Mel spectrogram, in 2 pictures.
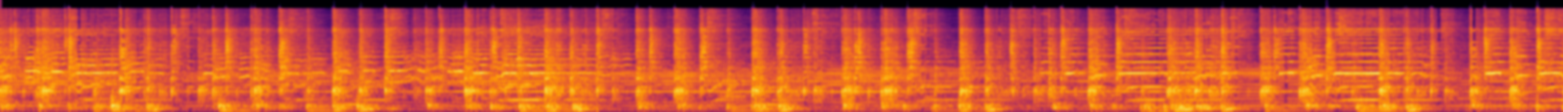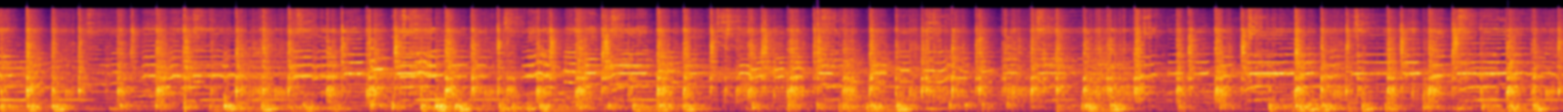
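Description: Traditional South Indian ritual music: a shrill reed wind instrument plays a sustained, wavering melody over steady rhythmic drumming.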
